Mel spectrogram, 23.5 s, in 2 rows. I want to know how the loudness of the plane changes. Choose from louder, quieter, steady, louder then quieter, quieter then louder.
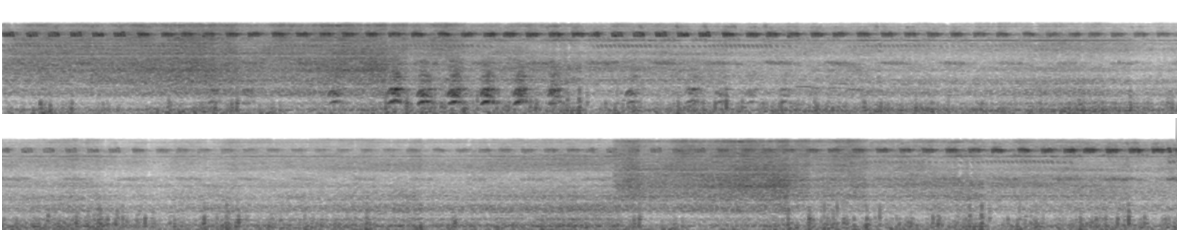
steady.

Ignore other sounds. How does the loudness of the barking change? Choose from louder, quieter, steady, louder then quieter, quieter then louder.
louder then quieter.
